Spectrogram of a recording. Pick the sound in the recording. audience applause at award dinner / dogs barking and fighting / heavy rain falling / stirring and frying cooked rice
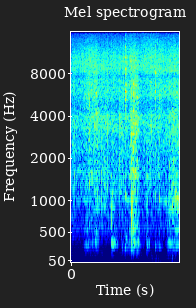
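stirring and frying cooked rice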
